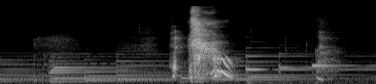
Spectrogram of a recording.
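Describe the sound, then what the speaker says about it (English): A single loud human sneeze bursts out midway during cosplay sewing work, preceded by a sharp intake of breath and trailed by brief vocal sounds. "That sneeze made me lose track of what we're doing."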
